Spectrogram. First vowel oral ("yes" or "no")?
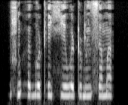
no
